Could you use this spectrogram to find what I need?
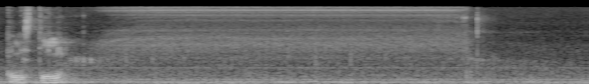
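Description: A man draws on an electronic cigarette with a soft, steady sizzle.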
